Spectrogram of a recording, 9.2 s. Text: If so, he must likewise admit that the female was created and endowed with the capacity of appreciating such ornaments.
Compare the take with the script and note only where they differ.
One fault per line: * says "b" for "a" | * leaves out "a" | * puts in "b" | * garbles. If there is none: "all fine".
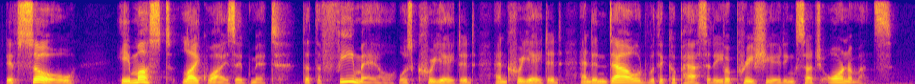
* puts in "created and"
* leaves out "of"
